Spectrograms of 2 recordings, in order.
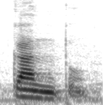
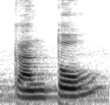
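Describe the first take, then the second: First: The stress is on the first syllable. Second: The stress is on the last syllable. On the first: I sing. "podríamos decir canto" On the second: Someone sang in the past. "en la palabra cantó"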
